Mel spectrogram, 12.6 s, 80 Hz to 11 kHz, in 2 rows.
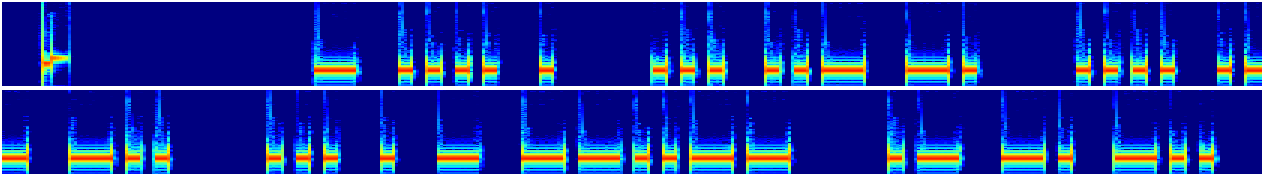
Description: Morse code, heard as a keyed tone, about 17 wpm, 700 Hz. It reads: THE SUN HAD SET, AND
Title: Sentences from Top 1000 Words - Review Part 1 - 17wpm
